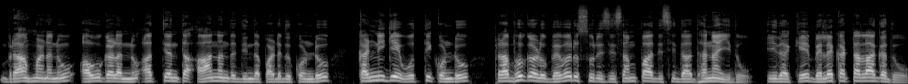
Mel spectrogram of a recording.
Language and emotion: Kannada, neutral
